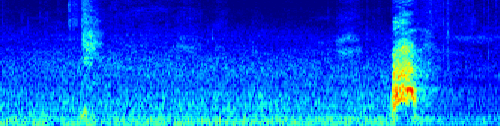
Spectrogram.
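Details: A Shih Tzu gives two short barks: a faint one early on and a louder, sharper one about two seconds later. Between them there is only a quiet, steady background hum.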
